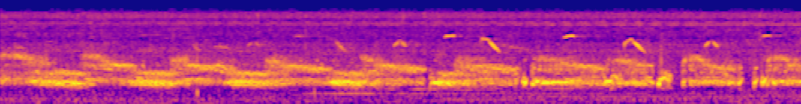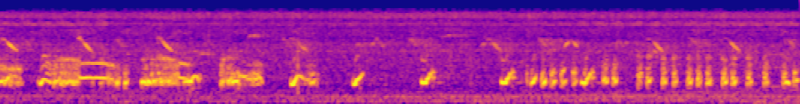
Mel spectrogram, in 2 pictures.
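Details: White-breasted waterhen call for trapping lure: harsh clucking phrases with harmonics, then quicker sharp rising notes, while other birds chirp faintly in the background.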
